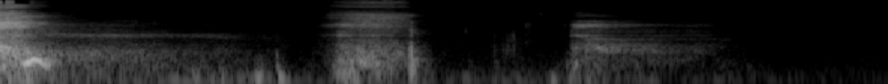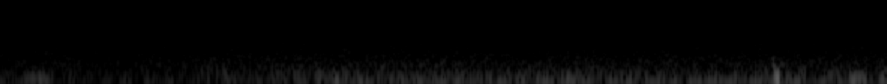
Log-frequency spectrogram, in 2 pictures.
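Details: Leftover symptoms after a cold, with chest pain and bad barking coughs: three sneezes in quick succession, a loud first burst then two sharp, hissing sneezes, then quiet.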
